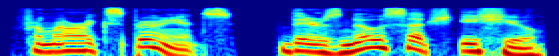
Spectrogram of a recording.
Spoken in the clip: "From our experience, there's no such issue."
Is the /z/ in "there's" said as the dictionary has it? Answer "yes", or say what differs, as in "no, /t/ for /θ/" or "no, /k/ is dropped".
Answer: yes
